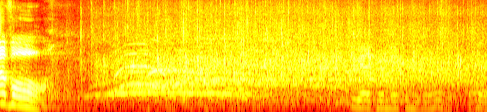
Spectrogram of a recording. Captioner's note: audience applauding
